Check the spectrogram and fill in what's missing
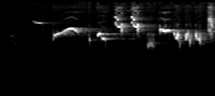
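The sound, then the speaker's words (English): A nightingale sings a rapid, varied phrase: a rising whistle followed by quick, bright chirps and trills, clear against a silent background with no voices. “It was a special conversation, and one filled with song, from both Sam and the Nightingales.”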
